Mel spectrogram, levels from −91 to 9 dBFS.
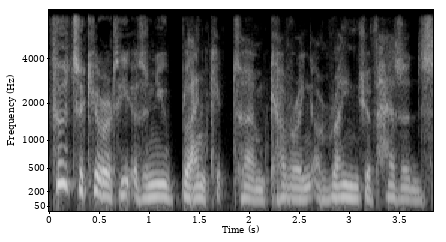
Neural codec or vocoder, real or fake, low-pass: vocoder, 44.1 kHz, 128 mel bands every 256 samples, BigVGAN v2; fake; 7.2 kHz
